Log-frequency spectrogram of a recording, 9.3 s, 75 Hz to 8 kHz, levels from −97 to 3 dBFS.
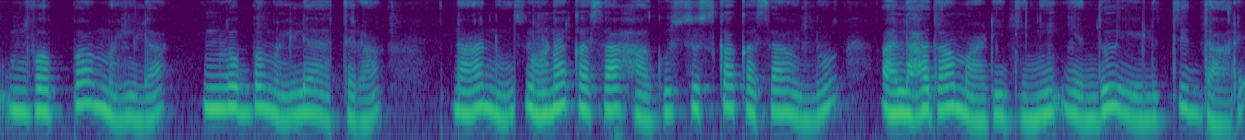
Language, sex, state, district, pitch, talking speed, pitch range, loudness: Kannada, female, Karnataka, Mysore, 200 Hz, 105 wpm, 175-215 Hz, -38 LUFS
